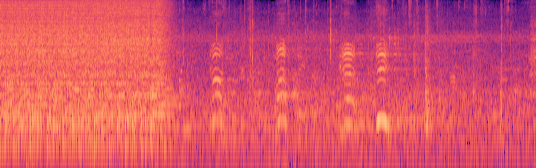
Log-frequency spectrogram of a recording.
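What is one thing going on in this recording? A snare drum beats outdoors.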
